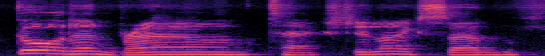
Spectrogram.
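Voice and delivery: slow, deadpan quoting of a silly comment; slow mock-solemn read. Reading a viewer's comment slowly to the hosts, deadpan. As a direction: read it out slowly, straight-faced. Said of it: "Rory's comment".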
